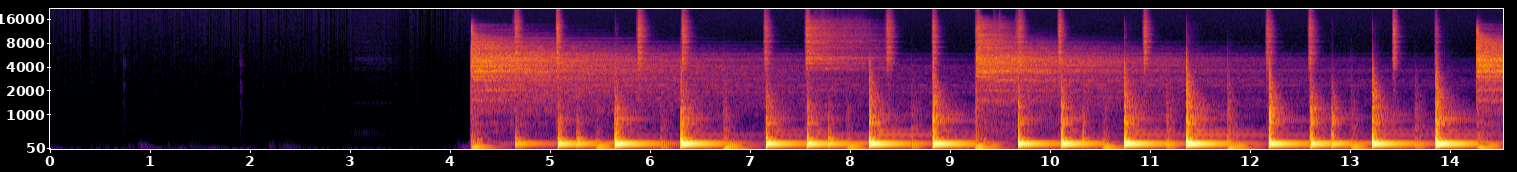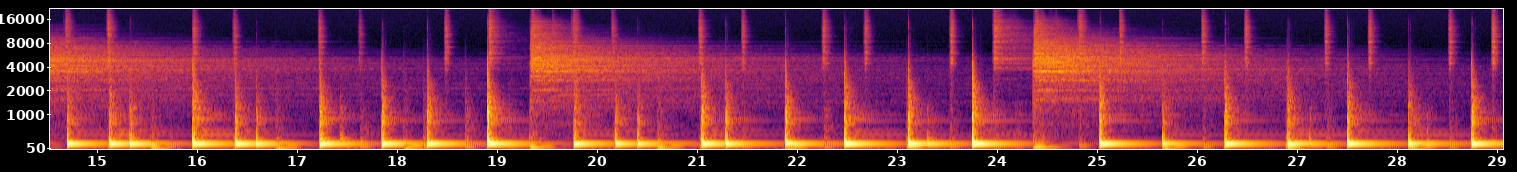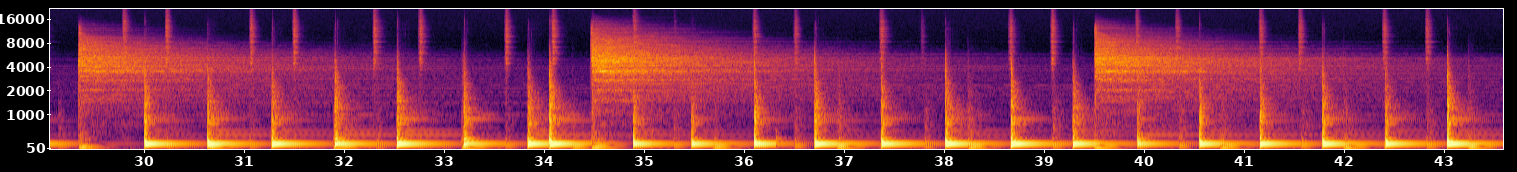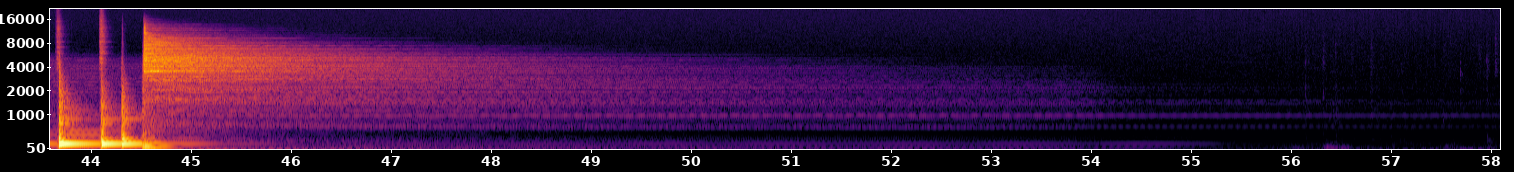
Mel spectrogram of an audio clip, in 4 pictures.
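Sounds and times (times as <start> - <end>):
high tom drum: 4.2 - 45.8.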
